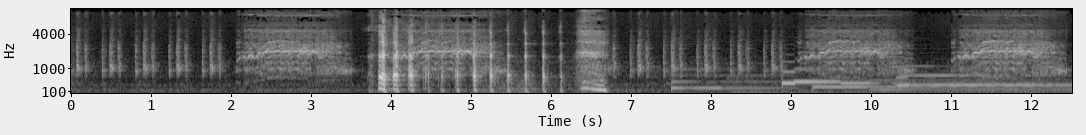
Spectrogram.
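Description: A toy rocking horse plays a brisk recorded clip-clop of hooves and a loud whinny, then a simple tinny electronic tune starts under more trotting. Close and clear, with no one talking.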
